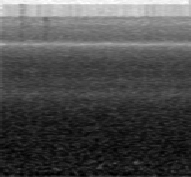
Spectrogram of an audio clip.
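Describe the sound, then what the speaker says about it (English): A steady, faint broadband whir of an overheating laptop's cooling fan, constant hiss without breaks, no voices. "That's the sound of my laptop slowly dying on me, of heat exhaustion"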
